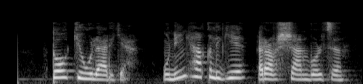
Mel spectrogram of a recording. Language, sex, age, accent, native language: Uzbek, female, 18-24, Buxoro, Uzbek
